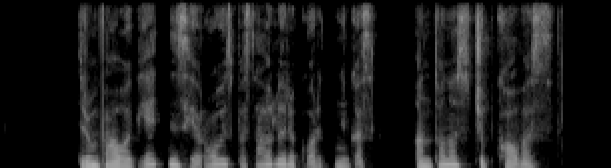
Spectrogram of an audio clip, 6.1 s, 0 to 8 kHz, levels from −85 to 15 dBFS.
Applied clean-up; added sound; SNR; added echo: none; none; none; none.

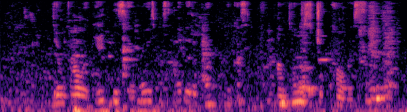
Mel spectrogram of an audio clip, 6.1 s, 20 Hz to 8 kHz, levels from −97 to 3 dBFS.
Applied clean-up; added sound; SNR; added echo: classical method Wiener filter.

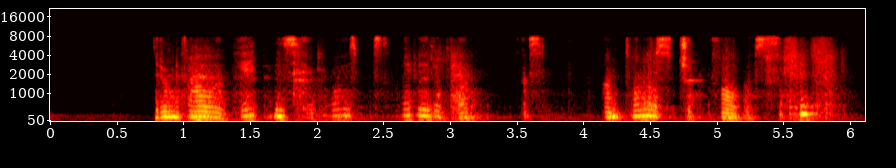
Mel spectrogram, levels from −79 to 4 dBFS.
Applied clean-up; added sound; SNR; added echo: neural mask model RNNoise.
